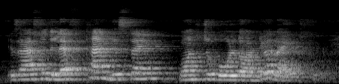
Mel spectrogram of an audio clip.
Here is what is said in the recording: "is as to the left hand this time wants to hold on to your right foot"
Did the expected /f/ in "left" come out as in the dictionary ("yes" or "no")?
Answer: yes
